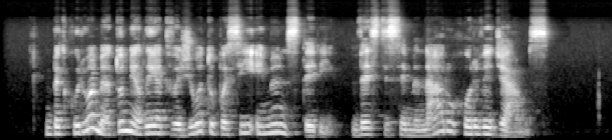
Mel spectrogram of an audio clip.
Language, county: Lithuanian, Vilnius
